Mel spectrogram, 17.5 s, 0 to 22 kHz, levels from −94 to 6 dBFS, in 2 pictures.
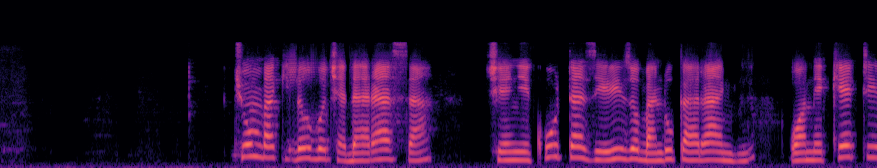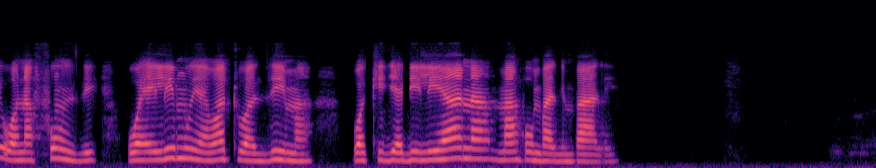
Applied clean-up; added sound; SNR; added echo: neural diffusion model UNIVERSE++.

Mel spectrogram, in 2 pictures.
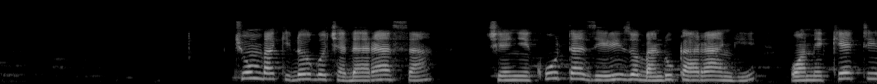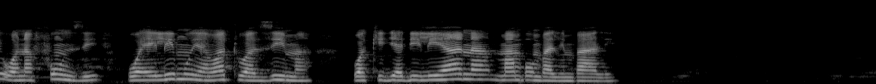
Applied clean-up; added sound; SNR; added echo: none; none; none; none.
